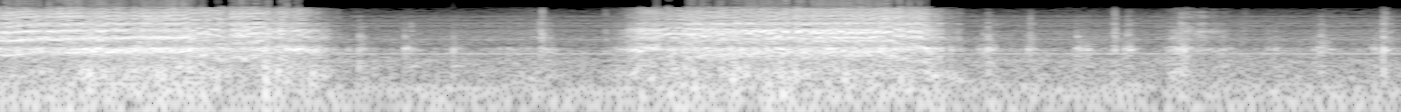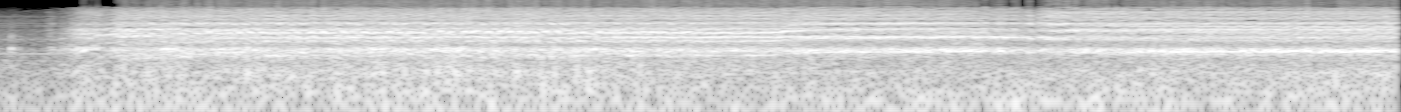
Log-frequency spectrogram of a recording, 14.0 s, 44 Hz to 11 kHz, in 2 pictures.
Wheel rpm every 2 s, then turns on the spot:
140, 50, 80, 40, 200, 220, 220.
none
